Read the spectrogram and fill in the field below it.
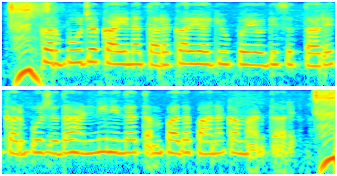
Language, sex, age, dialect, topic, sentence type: Kannada, female, 18-24, Mysore Kannada, agriculture, statement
